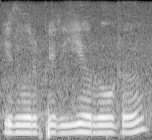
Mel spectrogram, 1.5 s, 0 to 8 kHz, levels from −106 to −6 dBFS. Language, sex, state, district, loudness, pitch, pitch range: Tamil, female, Tamil Nadu, Chennai, -14 LUFS, 165 Hz, 165-175 Hz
